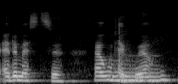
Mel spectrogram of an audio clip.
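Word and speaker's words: Hermès: 근데 그 에르메스를 우리가 에르메스라고 하는 것은 불어로는 네. H가 묵음이니까 에르메스라고 되고요.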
